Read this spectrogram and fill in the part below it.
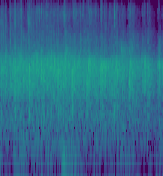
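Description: Steady applause from a seated audience at a leadership talk, dense continuous clapping with no gaps and no talk over it.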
